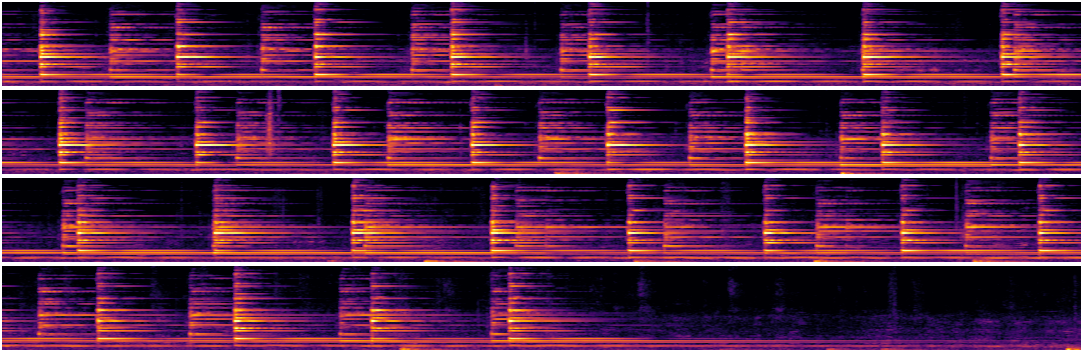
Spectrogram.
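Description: Church bells pealing: several bells struck in a rapid, continuous festive ring of a few strokes a second, stopping near the end. A few dull low thumps sound over the ringing in the second half.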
